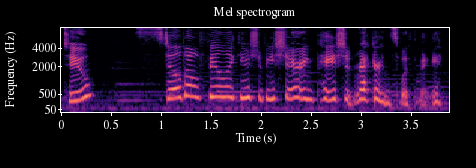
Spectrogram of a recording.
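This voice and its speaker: A woman's voice: extremely high pitch, big pitch swings, normal speed. A woman gaming host commenting on a playthrough in a musing, conversational, opinionated way. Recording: game music behind the voice. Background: game music.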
